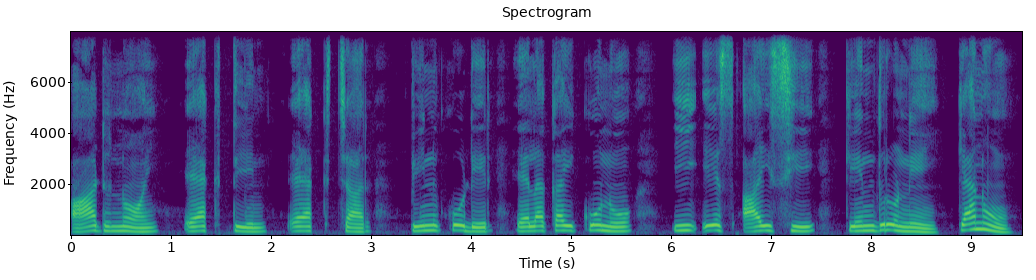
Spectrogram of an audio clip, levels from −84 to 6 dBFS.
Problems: none marked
